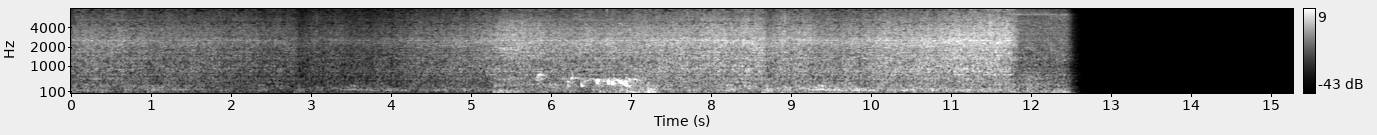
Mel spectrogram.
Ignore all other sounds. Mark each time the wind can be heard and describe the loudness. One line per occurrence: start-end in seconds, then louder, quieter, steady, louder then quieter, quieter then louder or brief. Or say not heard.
0.0-12.5 louder.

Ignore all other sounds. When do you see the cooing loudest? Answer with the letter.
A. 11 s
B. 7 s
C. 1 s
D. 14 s
B.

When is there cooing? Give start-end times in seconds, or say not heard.
5.2-7.3.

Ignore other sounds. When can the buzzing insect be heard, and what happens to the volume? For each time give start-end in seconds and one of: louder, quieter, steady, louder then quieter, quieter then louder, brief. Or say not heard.
not heard.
